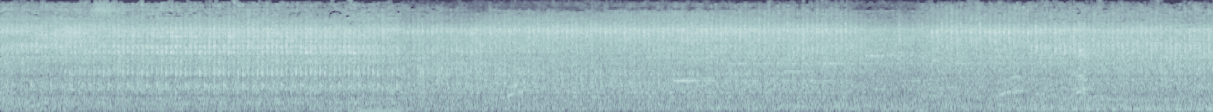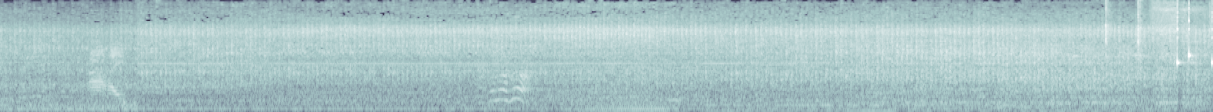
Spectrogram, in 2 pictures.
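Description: A diesel box truck engine rumbles as the truck moves slowly past.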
